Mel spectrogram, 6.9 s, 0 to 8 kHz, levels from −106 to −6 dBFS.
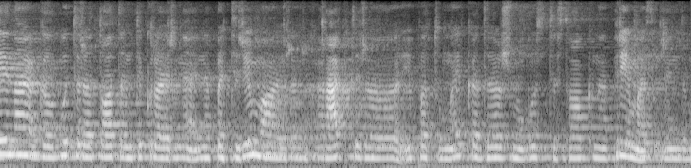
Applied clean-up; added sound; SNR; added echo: none; none; none; reverberation time 1.7 s.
